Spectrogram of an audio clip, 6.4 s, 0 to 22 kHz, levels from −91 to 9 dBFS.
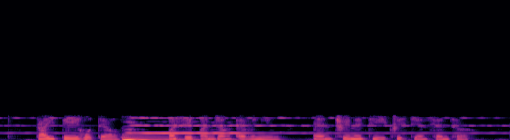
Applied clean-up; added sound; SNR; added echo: classical method log-MMSE.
